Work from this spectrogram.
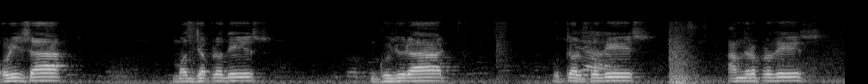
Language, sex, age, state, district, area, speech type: Odia, male, 60+, Odisha, Balangir, urban, spontaneous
